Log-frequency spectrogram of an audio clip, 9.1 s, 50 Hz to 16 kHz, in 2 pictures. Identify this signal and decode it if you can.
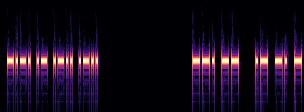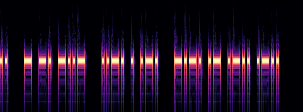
Morse code, heard as a keyed tone, about 38 wpm, 700 Hz. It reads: CALL GM AND TNX FER CALL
